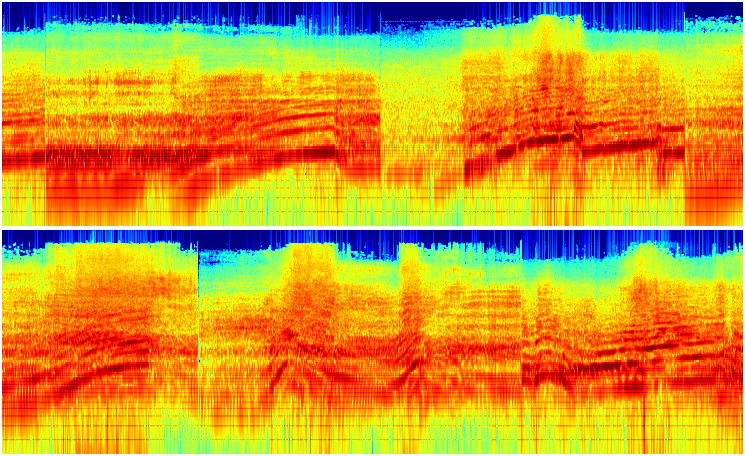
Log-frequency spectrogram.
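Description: Supercar engines revving and accelerating hard, their pitch climbing and dropping repeatedly through gear changes. The sound cuts abruptly from one car to the next several times.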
